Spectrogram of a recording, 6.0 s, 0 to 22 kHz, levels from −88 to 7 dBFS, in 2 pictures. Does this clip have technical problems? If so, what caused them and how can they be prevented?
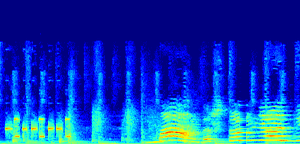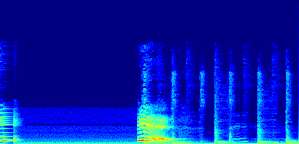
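Yes. Two short stalls from a late packet occur, at 1.85 to 1.89 s and 2.40 to 2.49 s. Each time the jitter buffer ran empty, and the receiver stretched the last sound for 20 ms and then 70 ms before continuing from the same point, losing nothing. A larger or adaptive jitter buffer would absorb this.

A call audio freeze runs from 3.04 to 4.40 s. The sound is held as a fading buzz or hiss for 1.34 s without dropping to silence, then resumes where it stopped, so no audio is missing and playback runs 1.34 s later. The likely cause is packets held up in transit. Prioritising the call traffic with network QoS would prevent it.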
